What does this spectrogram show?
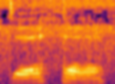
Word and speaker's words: Dih: My name is Dih. It's pronounced Dih, which is pronounced did without the final D, and him without the M, and combined to be Dih.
